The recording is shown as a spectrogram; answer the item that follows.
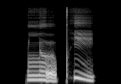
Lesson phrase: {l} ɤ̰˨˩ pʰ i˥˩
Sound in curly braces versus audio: correct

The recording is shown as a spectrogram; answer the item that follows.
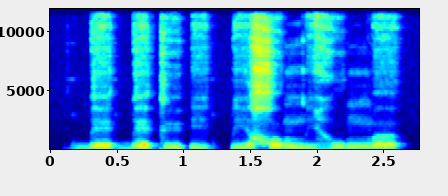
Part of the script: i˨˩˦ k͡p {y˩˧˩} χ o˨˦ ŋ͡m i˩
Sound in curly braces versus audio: incorrect: i˩˧˩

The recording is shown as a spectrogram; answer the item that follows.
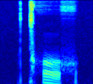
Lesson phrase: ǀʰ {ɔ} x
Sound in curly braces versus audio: incorrect: o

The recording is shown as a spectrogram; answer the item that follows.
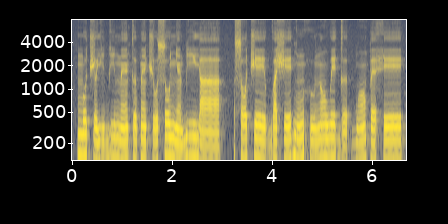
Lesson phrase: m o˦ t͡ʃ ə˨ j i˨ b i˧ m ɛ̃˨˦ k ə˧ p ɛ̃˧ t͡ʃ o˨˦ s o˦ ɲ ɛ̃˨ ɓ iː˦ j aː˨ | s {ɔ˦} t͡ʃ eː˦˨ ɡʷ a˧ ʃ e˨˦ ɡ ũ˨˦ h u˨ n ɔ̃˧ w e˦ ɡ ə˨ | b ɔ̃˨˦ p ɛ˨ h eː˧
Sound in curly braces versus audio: correct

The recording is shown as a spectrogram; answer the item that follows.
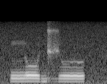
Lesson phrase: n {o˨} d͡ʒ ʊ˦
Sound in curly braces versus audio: incorrect: o˦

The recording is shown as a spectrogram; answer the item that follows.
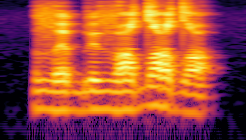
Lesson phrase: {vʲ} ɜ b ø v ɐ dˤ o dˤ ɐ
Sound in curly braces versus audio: incorrect: v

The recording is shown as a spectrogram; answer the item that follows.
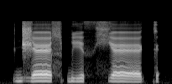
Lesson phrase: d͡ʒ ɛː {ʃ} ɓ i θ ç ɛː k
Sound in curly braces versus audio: incorrect: ɬ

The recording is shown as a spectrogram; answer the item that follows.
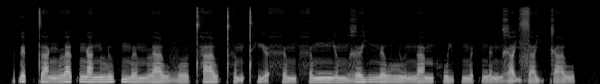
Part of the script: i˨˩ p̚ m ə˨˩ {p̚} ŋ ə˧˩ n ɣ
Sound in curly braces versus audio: incorrect: t̚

